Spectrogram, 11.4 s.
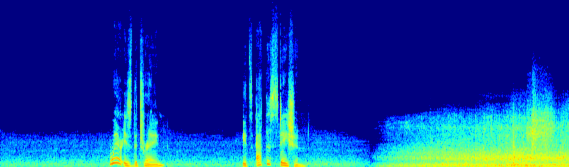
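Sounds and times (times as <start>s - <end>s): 
big red English bus engine rumbling: 0.0s - 11.3s
speech: 2.2s - 3.4s, 4.8s - 6.2s
big red English bus air brakes hissing: 10.3s - 11.3s.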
